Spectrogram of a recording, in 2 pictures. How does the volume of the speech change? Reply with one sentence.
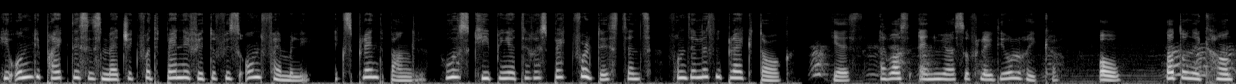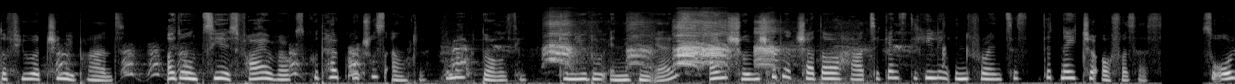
The volume of the speech stays about the same.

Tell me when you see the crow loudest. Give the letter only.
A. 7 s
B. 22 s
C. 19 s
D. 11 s
C.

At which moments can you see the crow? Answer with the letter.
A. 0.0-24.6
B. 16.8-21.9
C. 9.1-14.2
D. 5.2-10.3
B.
